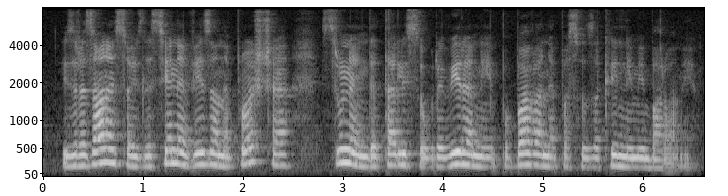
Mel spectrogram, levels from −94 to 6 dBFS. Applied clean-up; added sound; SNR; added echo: none; none; none; none.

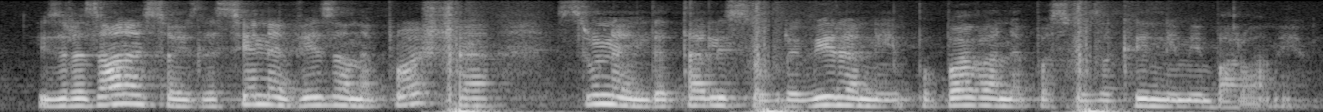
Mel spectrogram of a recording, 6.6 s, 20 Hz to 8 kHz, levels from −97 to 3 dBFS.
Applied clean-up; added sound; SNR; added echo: none; Whoosh, swoosh, swish; 5 dB; reverberation time 1.4 s.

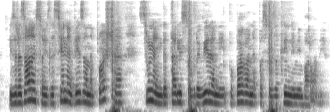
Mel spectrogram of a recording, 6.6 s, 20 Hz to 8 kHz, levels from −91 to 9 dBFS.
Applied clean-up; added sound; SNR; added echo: classical method WPE with log-MMSE.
